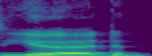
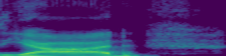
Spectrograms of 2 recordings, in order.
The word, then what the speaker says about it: yod: yeds or Ys the the correct pronunciation is yud but um everyone you may know it as Yad but these yods that are falling from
